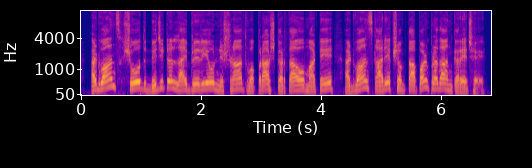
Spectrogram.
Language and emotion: Gujarati, neutral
